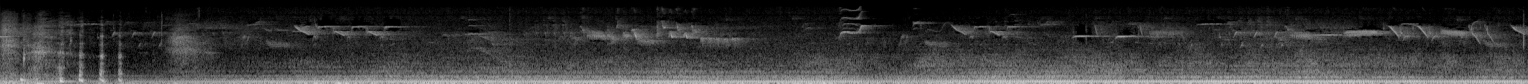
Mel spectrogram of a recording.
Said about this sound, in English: I hear a float plane and a song sparrow.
